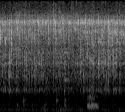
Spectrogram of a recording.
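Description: Enoki mushrooms sizzle steadily in a hot pan, with a few soft scrapes and clicks from stirring breaking through the continuous frying hiss.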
